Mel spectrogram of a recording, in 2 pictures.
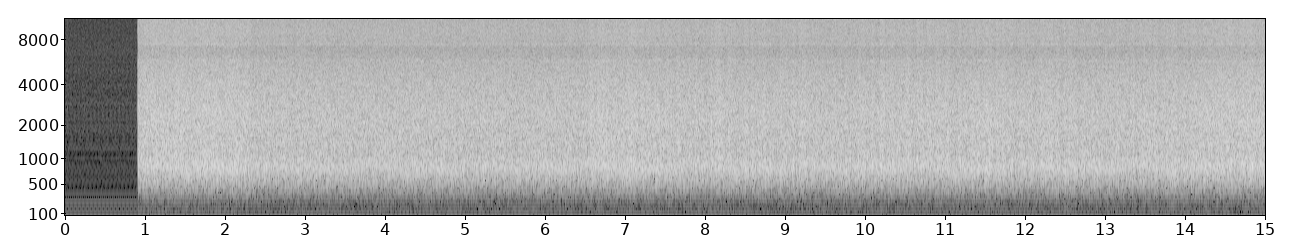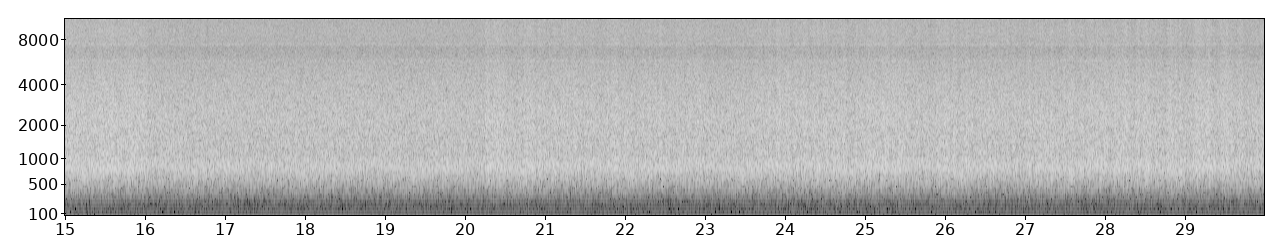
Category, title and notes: Sound effects > Objects / House appliances
Processed white noise made to sound like radio static.
Electronics, Radio, Static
